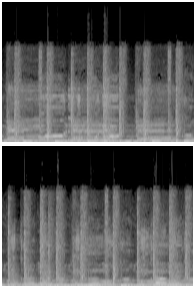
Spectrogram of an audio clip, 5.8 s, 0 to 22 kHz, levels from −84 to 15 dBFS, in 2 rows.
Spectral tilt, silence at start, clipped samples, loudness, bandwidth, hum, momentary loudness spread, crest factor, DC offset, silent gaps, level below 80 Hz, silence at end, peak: -4 dB/octave; 0 s; under 0.1%; -12 LUFS; 15.5 kHz; none; 2 LU; 10 dB; under 0.1%; none; -12 dBFS; 0 s; 0 dBFS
